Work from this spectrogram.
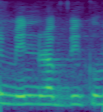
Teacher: نون ساکن کے بعد را رہی ہے، یہاں پر ادغام بلا غنہ کا قاعدہ ہو رہا ہے، یعنی یہاں پر ہم غنہ نہیں کریں گے بلکہ ادغام کر کے پڑھیں گے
